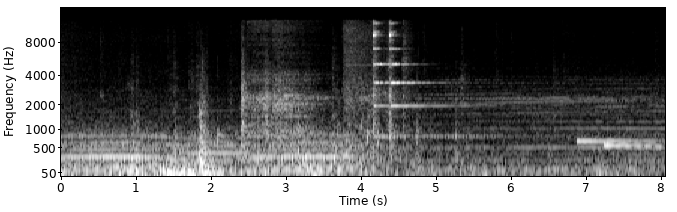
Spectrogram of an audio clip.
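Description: Train doors closing on a Japanese train bound for Ōji-ekimae. A steady low motor hum runs under a long hiss of air, then comes a sharp clunk followed by sustained ringing tones.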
